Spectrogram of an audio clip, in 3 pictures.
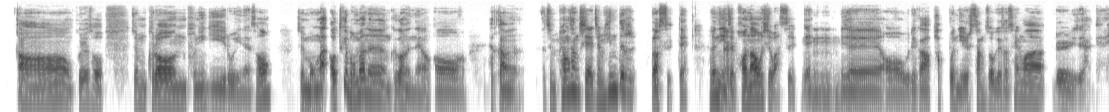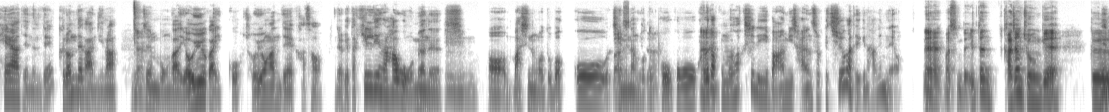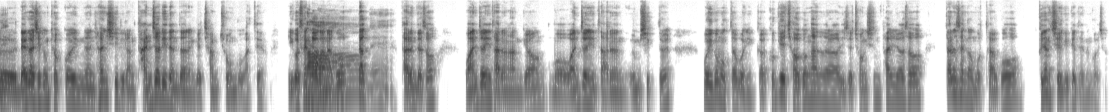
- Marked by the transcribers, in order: other background noise; tapping
- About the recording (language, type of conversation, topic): Korean, podcast, 마음을 치유해 준 여행지는 어디였나요?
